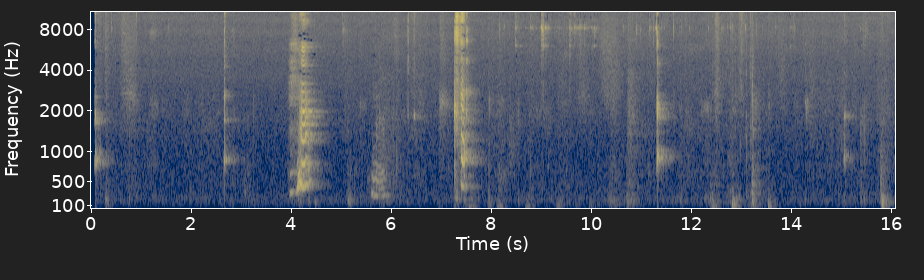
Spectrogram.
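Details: Baby (title notes possibly 5 months) with ordinary hiccups: short, sharp gulping sounds recurring at irregular intervals.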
